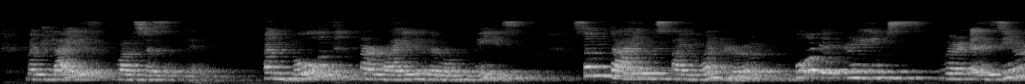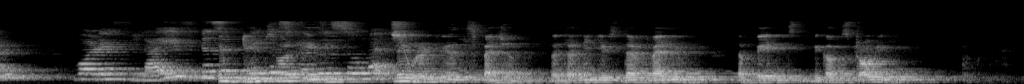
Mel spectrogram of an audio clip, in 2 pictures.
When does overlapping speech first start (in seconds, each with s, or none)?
12.4 s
